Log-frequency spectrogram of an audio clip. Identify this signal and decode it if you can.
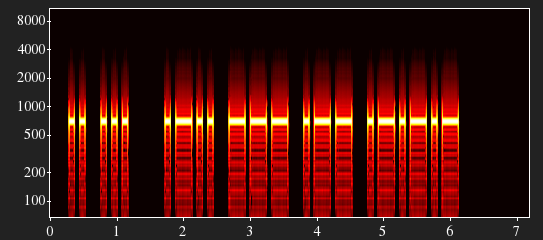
Morse code, heard as a keyed tone, about 15 wpm, 700 Hz. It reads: IS LOW.
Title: Sentences from Top 1000 Words - Review Part 1 - 15wpm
